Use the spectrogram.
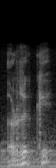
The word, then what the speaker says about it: Röki: Bon, c'est pas grave, ça se prononce comment ça? Ruki.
